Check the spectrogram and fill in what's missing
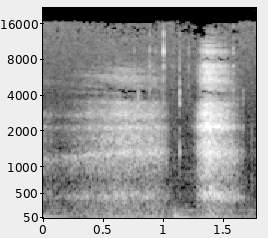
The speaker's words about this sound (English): You know, I can't stop yawning all of a sudden.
